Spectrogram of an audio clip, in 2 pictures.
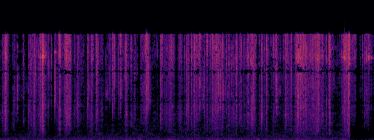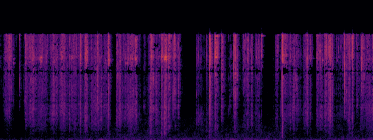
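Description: Fingertips of both hands pick up, sort and slide a spread-out pile of mixed loose US coins, mostly silver-colored with some copper pennies, across a white cloth. The result is a steady, quiet stream of many bright, short metallic clinks between coins, with a brief lull about halfway through before the clinking resumes.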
